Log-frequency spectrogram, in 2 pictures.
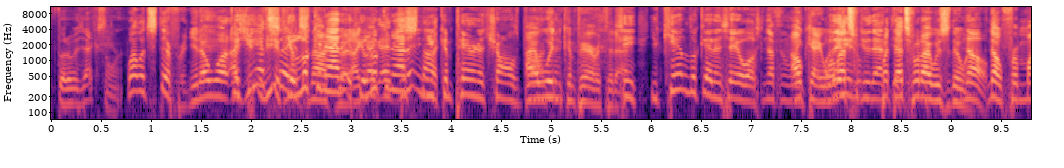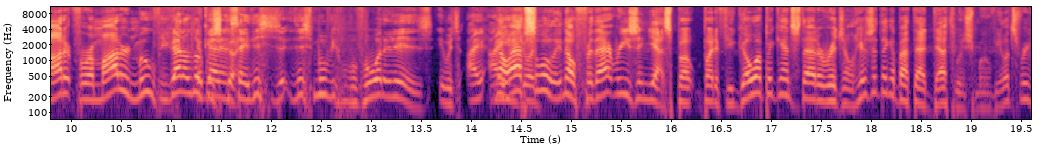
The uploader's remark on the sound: Live from Englewood Beach Florida! Make there way to Englewood Beach and do the the podcast from a gazebo.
